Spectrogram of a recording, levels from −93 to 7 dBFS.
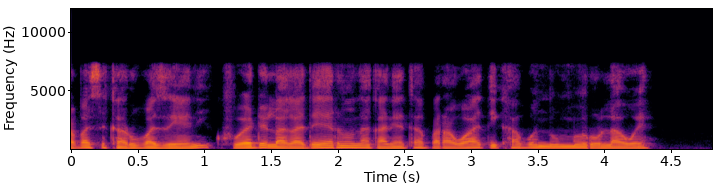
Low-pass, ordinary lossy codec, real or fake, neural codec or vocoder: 7.2 kHz; MP3, 96 kbps; fake; codec, 16 kHz, 6 kbps, DAC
